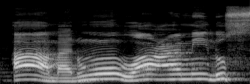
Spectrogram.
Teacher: ওয়াও ঠোঁট গোল করে উচ্চারণ করতে হবে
